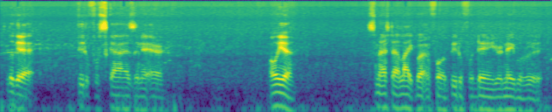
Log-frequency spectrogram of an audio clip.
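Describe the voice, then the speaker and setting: A man speaks in a very deep, low voice with a flat, monotone delivery. Long pauses come often, and background noise is noticeable. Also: moderate pace. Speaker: motorized bicycle mechanic vlogger. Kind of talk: casual how-to vlog. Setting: outdoors. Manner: casual, halting.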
